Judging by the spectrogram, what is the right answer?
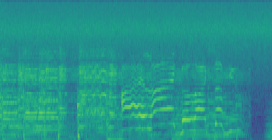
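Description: Music from a TV commercial: a band with guitar under a wavering vibrato melody line. It cuts out briefly near the end.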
